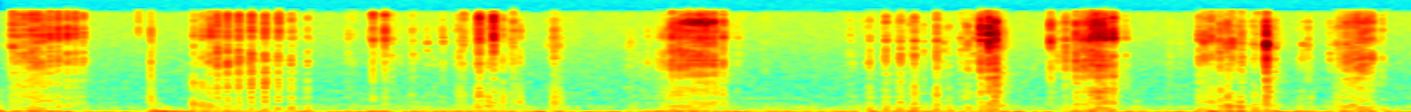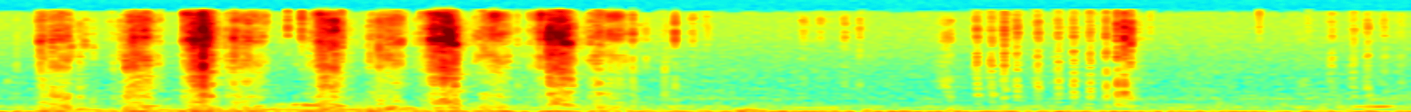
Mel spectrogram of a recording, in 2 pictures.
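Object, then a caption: Plastic wide-tooth comb. Fingernails scratch and pluck along the teeth of a large, solid black plastic wide-tooth comb with a handle, held against a blue wig. Bright, dry rasping strokes and quick ticking plucks come in uneven bursts over a steady low hum, with no lingering ring.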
